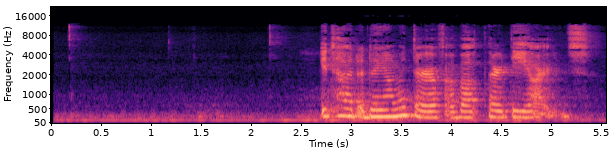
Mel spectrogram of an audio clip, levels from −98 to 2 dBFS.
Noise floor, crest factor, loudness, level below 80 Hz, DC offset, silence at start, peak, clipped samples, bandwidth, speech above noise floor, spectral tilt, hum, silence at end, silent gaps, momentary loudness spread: -43 dBFS; 16 dB; -19 LUFS; -60 dBFS; under 0.1%; 0.05 s; -6 dBFS; under 0.1%; 12 kHz; 25 dB; -4.5 dB/octave; none; 0.15 s; none; 24 LU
